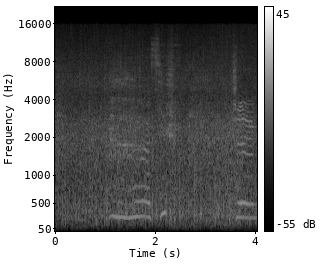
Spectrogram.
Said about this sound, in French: Je suis trempée, il pleut mais à torrent, il y a le niveau de l'eau qui monte, j'ai consolidé les piquets là dehors, je suis gelée.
